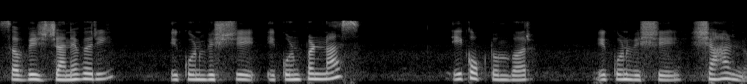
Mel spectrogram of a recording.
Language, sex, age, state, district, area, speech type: Marathi, female, 18-30, Maharashtra, Amravati, urban, spontaneous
